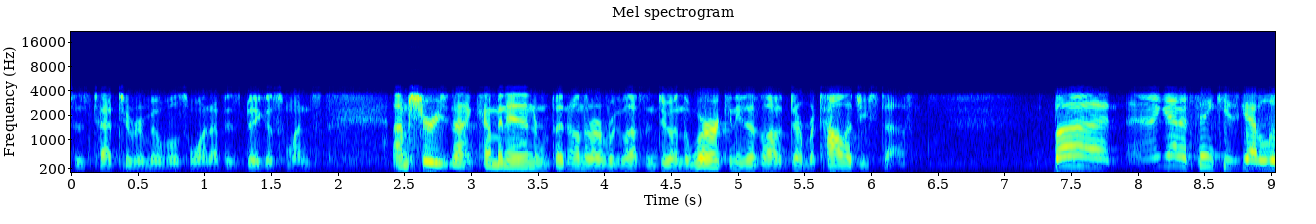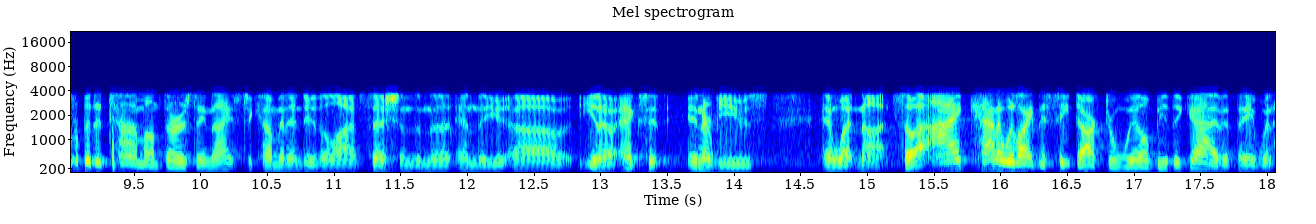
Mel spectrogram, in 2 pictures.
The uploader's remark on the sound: Tonight we open the phone lines for YOU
